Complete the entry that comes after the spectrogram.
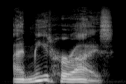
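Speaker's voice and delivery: usual speaking voice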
